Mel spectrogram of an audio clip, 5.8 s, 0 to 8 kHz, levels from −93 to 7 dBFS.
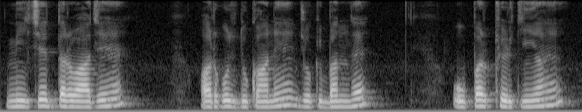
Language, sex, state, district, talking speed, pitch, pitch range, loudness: Hindi, male, Goa, North and South Goa, 145 wpm, 160 Hz, 150-175 Hz, -19 LUFS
